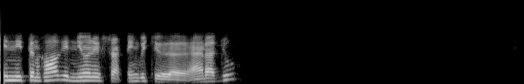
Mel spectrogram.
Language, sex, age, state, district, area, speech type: Dogri, male, 18-30, Jammu and Kashmir, Samba, rural, conversation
